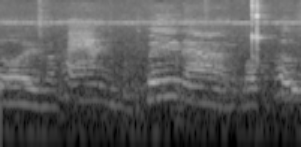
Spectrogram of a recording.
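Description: Indistinct conversation among several people at a dinner table, with a steady faint high-pitched tone underneath and a single sharp click near the end.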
